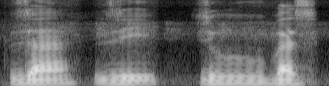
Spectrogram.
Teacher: Baik, selanjutnya yang kesembilan, melafalkan huruf Za dengan menyentuhkan ujung lidah dengan dinding 2 gigi seri bagian atas. Suara mengalir dengan lembut tanpa diiringi mengalirnya udara.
